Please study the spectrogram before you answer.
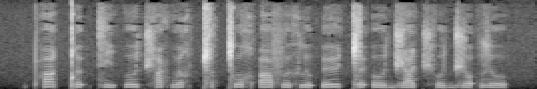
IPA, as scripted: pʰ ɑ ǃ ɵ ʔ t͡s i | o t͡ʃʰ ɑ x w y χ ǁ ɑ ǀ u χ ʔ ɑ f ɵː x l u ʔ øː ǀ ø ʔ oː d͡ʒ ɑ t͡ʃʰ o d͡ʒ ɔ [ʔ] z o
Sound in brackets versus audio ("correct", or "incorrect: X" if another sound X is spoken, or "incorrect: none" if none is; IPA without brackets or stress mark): correct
